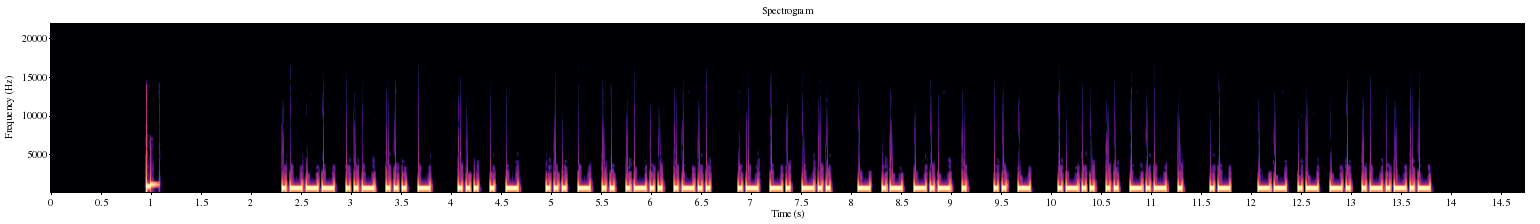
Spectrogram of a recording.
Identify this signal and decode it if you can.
Morse code, heard as a keyed tone, about 30 wpm, 700 Hz. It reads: JUST SET STILL AND TAKE IT LIKE A MAN.
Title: Sentences from Top 300 Words 30wpm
